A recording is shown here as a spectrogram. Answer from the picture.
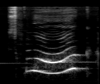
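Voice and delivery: very high, loud parrot screech; piercing bird cry; parrot squawk. A narrator's reading. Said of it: "she squawked".

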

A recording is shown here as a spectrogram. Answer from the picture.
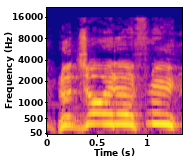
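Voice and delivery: giggling through the words; laughing. Real, not acted. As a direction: laugh while saying it. Mangling the name, laughing.

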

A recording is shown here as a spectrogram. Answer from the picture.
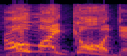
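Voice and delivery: high, drawn-out cry; exasperated shout. Real, not acted. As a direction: wail it loudly in frustration. Losing ground in game.

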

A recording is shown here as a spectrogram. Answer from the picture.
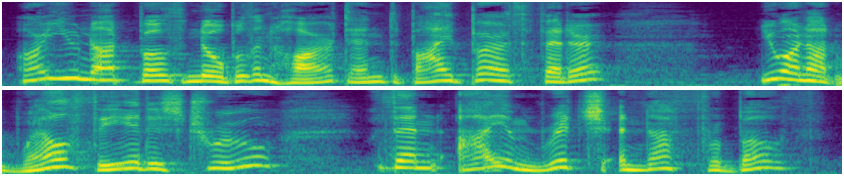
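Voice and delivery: high-pitched, questioning heroine; young noblewoman. A narrator's reading. Proud young woman questions her suitor's apology, high-pitched. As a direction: voice her high, gently challenging him.

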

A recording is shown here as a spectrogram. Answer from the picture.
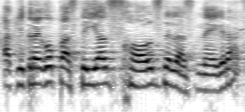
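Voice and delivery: slow, lightly voiced old lady offering candy; a hint of a kindly seatmate; woman beside him offering cough drops, slow; lady passenger. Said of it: "Una señora que venía a un lado mío me dijo".

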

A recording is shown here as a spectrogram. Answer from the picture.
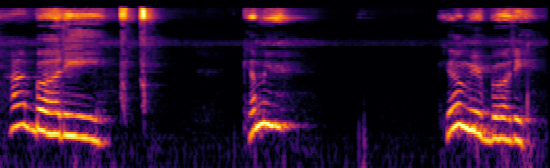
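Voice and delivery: normal talking voice

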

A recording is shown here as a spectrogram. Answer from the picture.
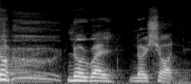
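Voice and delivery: loud gasping disbelief; gasp, can't believe it; shocked disbelief. Real, not acted. Nearly tied world record.

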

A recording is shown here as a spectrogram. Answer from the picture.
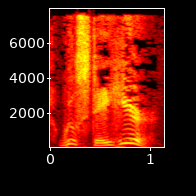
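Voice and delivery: loud, high, decided; firm declaration. A narrator's reading. Hansel deciding to stay, loud and sure. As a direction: announce it like the boss. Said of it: "Hansel declared".

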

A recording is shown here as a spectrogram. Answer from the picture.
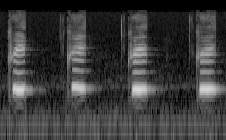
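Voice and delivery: very high short creet chirps; cricket chirps. A narrator's reading. Reading to a child, crickets chirping high in the grass. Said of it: "The crickets go".

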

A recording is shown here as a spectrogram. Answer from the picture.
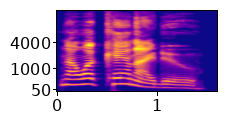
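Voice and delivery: high-pitched rabbit wondering; puzzled little rabbit character; pondering rabbit. A narrator's reading. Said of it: "thought the rabbit".

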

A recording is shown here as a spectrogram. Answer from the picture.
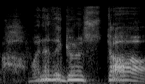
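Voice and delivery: imitating impatient viewer. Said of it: "Impulse going".

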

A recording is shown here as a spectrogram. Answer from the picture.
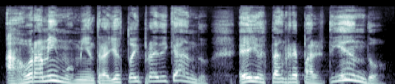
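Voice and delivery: rising pulpit fervor; fiery preaching. Acted. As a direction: preach it hard to the congregation. Preaching builds to full force.

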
